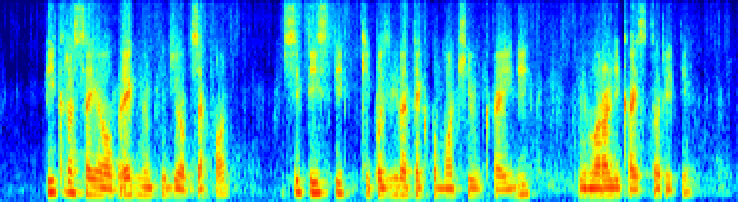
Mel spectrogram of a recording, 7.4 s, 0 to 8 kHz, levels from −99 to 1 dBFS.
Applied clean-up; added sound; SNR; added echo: neural separator model SepFormer DNS4.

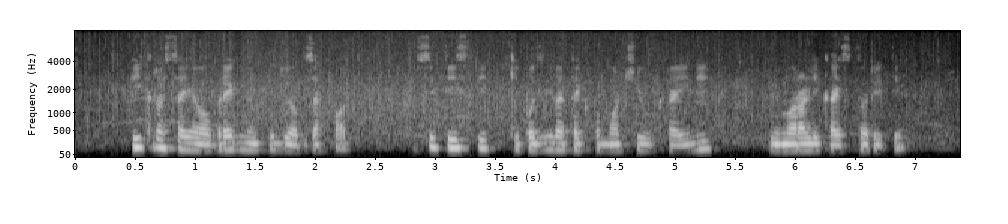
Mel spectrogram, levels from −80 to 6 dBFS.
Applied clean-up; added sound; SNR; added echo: none; Applause / Cheering; 13 dB; none.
